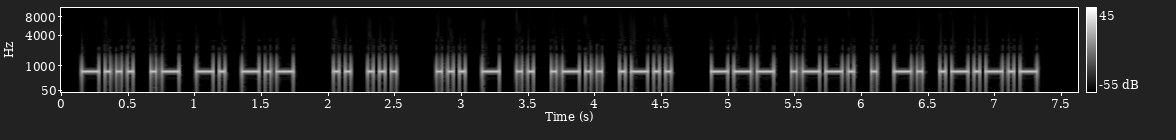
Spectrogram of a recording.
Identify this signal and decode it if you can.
Morse code, heard as a keyed tone, about 28 wpm, 700 Hz. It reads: BANK IS STILL OPEN.
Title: Sentences from Top 1500 Words 28wpm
